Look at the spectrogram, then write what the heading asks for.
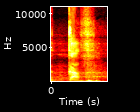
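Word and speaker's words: cough: इस ओ यू जी एच का उच्चारण हो जाएगा फ। ये लिखा गया आपका कफ।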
